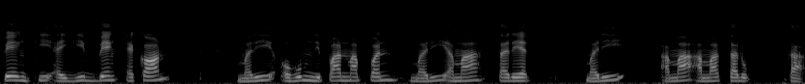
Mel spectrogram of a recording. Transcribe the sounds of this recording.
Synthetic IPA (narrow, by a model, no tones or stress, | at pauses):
peŋkiʔɐjɡibeŋkekawn | mɐɾiɔɦumnipanmapɐnmɐɾiamatɐɾet̪̚ | mɐɾiamaʔːmat̪aɾuk̚ | da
